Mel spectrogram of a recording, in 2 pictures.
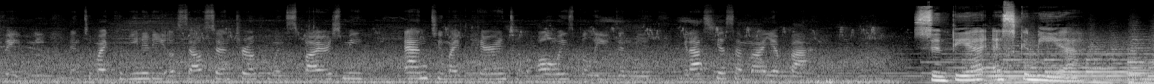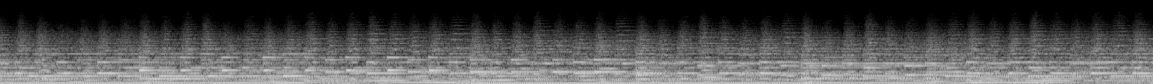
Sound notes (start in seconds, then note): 6.5 speaking foreign language; 11.6 upbeat music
